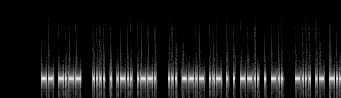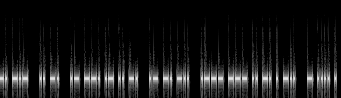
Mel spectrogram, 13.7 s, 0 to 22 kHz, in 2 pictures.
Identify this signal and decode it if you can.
Morse code, heard as a keyed tone, about 34 wpm, 700 Hz. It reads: MY HELP SQUEEZED BACK IN AGAIN AND JOINED THE
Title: Pangram Challenge v2 - 35wpm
